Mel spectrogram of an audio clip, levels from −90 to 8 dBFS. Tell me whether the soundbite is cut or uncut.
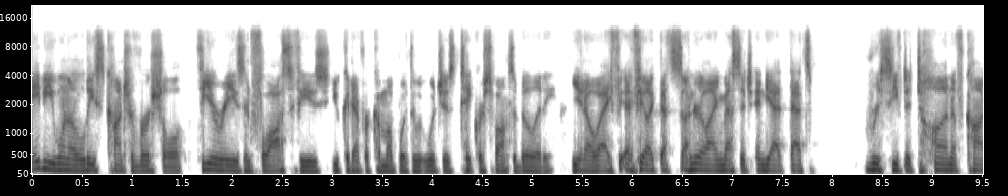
cut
